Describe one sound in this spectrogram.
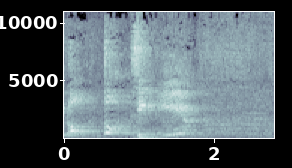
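A woman sings out in a high, gliding voice.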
